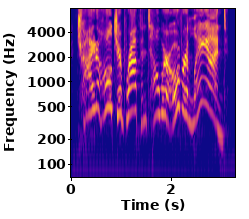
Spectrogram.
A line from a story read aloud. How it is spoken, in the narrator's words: shouted George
